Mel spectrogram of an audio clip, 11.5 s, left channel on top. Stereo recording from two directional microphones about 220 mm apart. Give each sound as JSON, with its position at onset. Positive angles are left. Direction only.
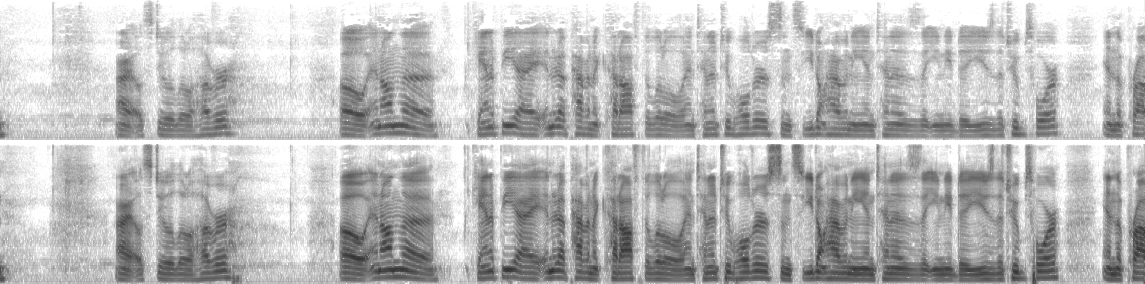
{"t": 1.1, "sound": "speech", "side_deg": -25}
